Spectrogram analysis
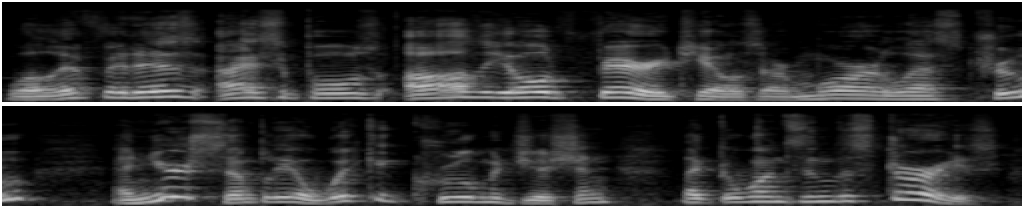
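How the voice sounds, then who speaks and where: A man's voice: high-pitched, sing-song, moderate pace, few pauses, voice pushed up. A man voicing a brave, indignant young schoolboy in a children's audiobook, talking bluntly and defiantly. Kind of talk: children's audiobook character reading.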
